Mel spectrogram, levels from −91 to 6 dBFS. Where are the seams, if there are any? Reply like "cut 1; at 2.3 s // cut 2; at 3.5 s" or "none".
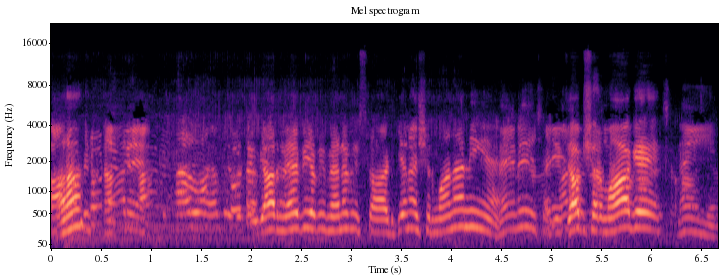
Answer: none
